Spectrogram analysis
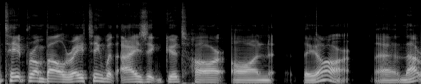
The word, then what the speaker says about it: Goodhart: All right, Batgirl issue 7, Tate Brombal writing with Isaac Goodhart on the art. And that rhymed because his name rhymes with art.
